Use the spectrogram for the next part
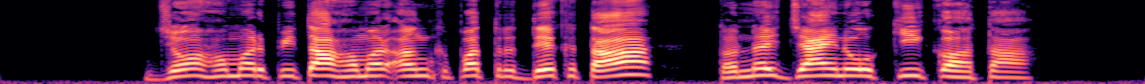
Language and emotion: Maithili, fearful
